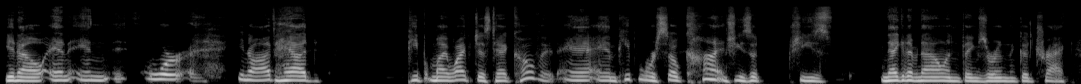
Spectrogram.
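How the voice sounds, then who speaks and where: A man's voice: high-pitched, a little slow, dark tone, no room sound, studio quality. A man who podcasts, telling anecdotes in casual chat with a folksy, conversational manner.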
